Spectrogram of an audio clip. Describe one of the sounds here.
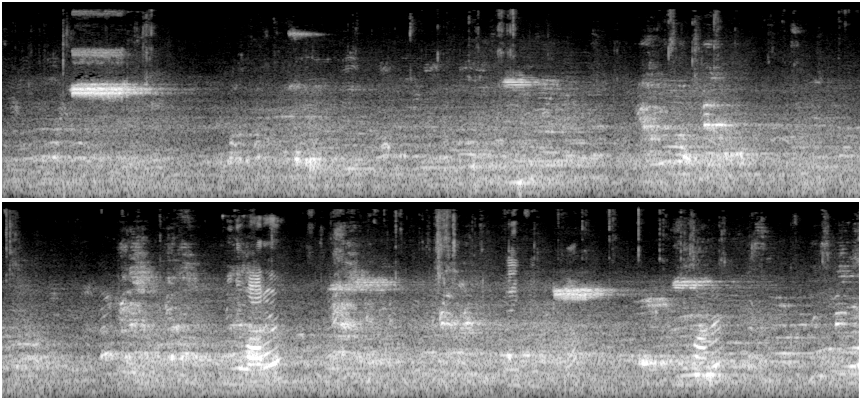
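Men's voices shout and call across a large echoing hall.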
